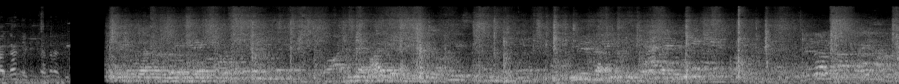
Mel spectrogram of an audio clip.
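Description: Children chatter and call out in an echoing indoor space.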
